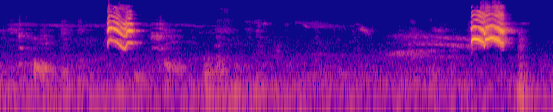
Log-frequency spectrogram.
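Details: Pakistani green talking parrot, an Urdu-speaking pet, lets out two loud, grating squawks about three and a half seconds apart, with faint muffled voices and small sounds between.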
